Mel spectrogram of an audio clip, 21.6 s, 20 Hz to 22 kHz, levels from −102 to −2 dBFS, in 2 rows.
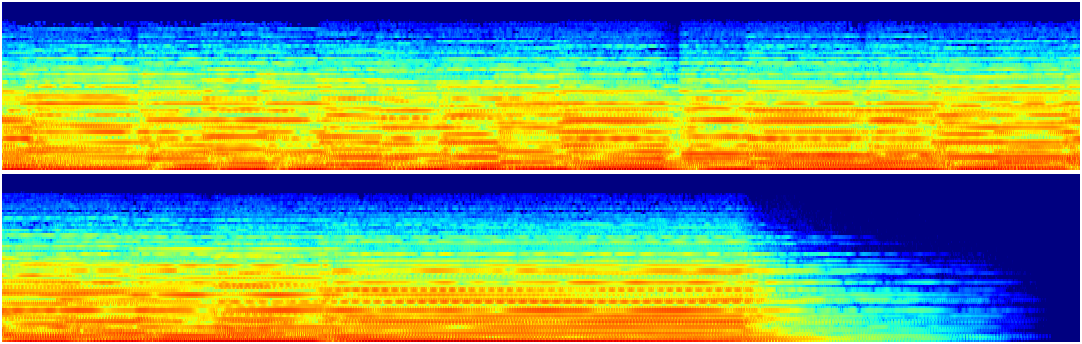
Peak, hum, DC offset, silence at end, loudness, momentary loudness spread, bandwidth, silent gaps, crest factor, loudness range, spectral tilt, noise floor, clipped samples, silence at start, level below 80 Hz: -2 dBFS; none; under 0.1%; 2.55 s; -15 LUFS; 3 LU; 6.4 kHz; none; 12 dB; 3 LU; -7.5 dB/octave; -77 dBFS; under 0.1%; 0 s; -14 dBFS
